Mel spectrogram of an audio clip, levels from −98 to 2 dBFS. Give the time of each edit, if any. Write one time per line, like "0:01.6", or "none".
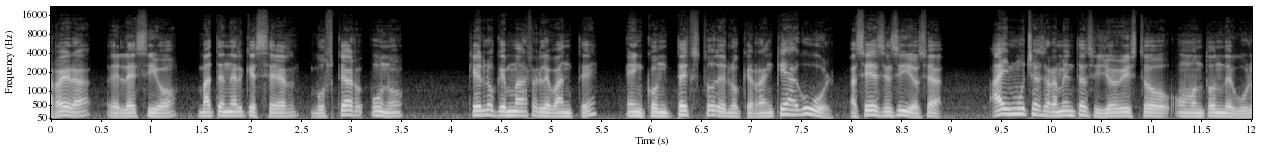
none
